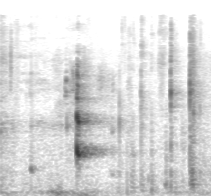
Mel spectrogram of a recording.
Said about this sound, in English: Just snorted. Oh, my God, I really laughed at that. I just snorted.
